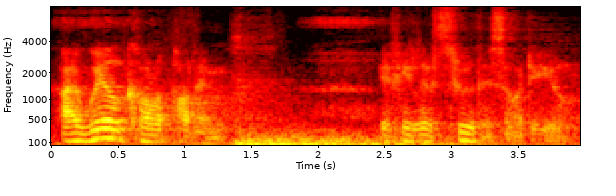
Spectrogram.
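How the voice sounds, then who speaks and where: An actor playing a grave, resigned guardian in a dramatic video game, speaking in solemn, measured, formal phrases. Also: male voice, lowish voice, very animated, reverberant, slight background noise.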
